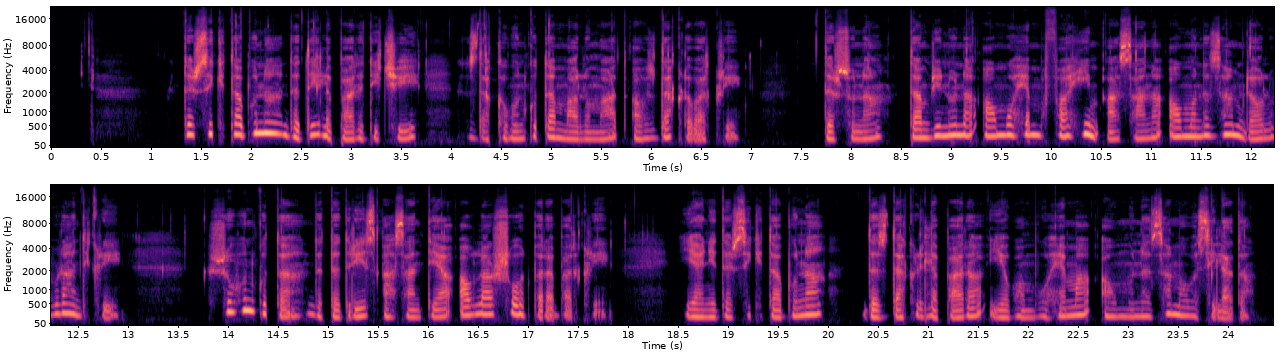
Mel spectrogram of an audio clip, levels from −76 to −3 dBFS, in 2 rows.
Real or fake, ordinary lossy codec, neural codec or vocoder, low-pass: real; none; none; none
